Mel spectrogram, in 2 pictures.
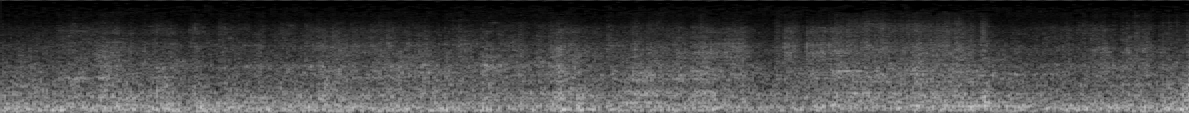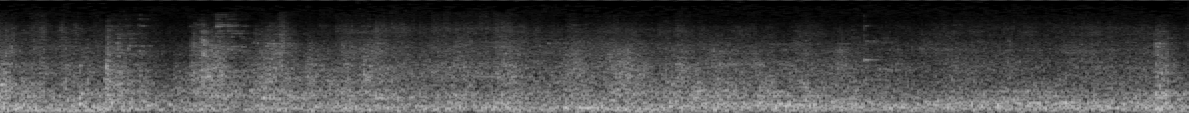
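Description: A train of empty covered cement hopper cars rolling past. The wheels give a steady rumble with a light clickety-clack, and a few sharper clacks come about four seconds in and again near the end. It is heard through a VHS camcorder's microphone.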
